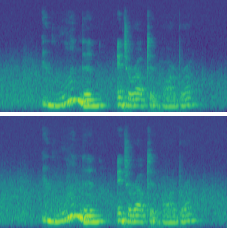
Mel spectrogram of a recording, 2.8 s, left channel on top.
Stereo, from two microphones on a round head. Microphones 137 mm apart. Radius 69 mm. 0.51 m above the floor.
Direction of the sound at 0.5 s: 30° left (ahead or behind).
